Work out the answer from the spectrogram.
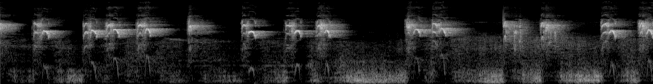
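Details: Male little spiderhunter (sogon) in agitated song meant to draw out rivals: clipped, high, sharp double notes repeated about twice per second, forming steady chattering phrases.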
